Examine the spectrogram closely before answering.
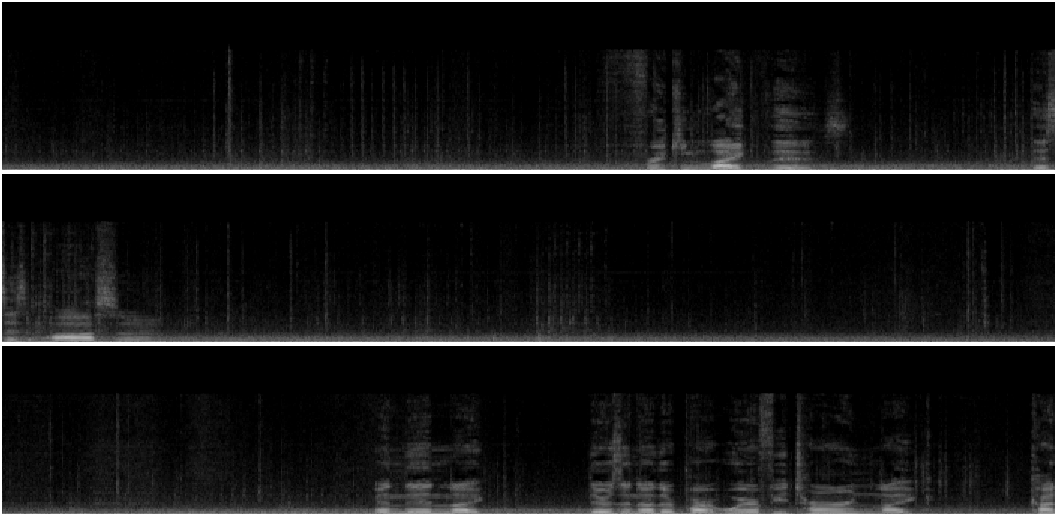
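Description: A car engine hums low and steadily.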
